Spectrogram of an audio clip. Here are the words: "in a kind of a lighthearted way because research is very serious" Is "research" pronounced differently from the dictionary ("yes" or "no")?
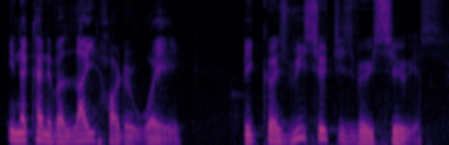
no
